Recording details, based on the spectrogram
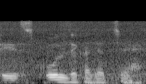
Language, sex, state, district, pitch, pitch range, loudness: Bengali, male, Assam, Hailakandi, 95 Hz, 90-100 Hz, -17 LUFS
